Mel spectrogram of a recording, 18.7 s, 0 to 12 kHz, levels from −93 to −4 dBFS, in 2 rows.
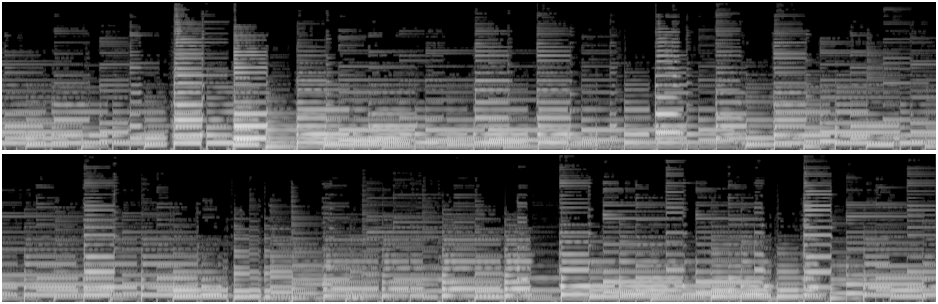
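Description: Nothing in the music gives a listener anything technical to flag at any point along the way.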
